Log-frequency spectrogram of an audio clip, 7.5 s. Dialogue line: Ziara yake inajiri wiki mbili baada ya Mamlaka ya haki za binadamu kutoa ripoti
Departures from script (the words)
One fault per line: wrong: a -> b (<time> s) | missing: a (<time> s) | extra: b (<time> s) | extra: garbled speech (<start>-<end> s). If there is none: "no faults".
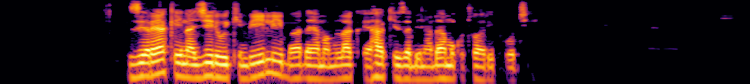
missing: ya (3.7 s)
